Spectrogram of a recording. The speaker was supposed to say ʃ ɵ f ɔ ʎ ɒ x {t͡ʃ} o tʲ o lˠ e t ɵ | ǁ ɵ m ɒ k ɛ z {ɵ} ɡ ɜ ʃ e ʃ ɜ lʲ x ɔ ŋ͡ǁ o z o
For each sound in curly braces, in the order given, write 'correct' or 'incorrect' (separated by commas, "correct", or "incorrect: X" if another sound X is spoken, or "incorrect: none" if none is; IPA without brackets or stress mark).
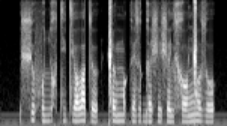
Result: incorrect: tʲ, correct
